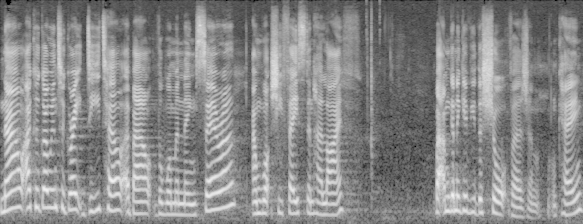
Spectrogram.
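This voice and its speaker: With a British accent, a woman speaks at a moderate pace, her fairly high pitch swinging very widely, on a very clean recording with a silent background. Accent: British accent, noticeable. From London, England. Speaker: motivational speaker. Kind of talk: school assembly talk. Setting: school assembly hall with students.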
